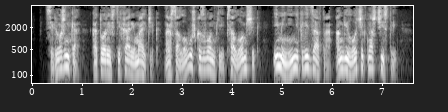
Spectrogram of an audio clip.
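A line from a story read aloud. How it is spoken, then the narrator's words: Whispered. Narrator (Russian): шепотом пояснила Клавдия Ивановна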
